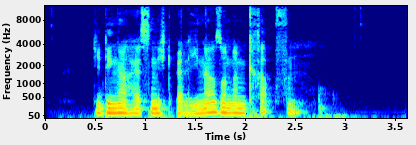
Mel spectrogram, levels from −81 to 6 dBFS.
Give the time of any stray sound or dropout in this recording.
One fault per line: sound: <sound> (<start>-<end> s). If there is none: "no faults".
no faults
